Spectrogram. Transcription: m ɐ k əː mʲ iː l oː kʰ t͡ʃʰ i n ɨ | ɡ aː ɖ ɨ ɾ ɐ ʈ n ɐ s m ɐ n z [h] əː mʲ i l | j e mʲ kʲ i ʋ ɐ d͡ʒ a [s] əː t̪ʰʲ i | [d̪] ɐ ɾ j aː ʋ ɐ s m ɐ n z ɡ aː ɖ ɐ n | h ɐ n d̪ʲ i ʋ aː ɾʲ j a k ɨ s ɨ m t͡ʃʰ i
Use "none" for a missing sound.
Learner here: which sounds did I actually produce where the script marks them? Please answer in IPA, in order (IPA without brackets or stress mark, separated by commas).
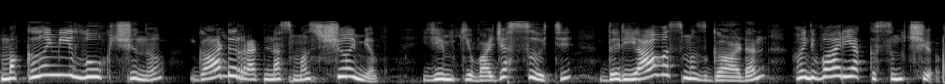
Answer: ʃ, s, d̪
